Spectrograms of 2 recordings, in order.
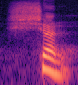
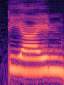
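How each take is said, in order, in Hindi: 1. यह एक अक्षर में बोला जाता है, shun। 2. यह दो अक्षरों में बोला जाता है, tee-ine। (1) "इसे बोल रहे हैं शन" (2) "ना ही टियाइन बोला जा रहा है"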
